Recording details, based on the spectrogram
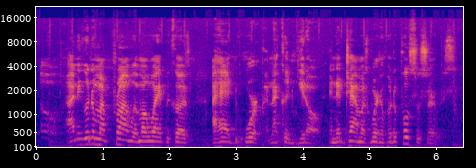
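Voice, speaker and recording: A man in his seventies from Texas, recalling his family life in a relaxed, rambling way with many pauses. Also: mid-range voice, soft background music. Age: 70s. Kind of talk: personal reminiscence.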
